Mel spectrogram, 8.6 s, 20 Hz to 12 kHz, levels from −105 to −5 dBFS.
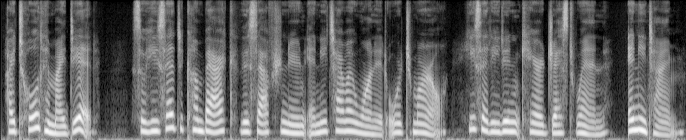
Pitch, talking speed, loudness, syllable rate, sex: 220 Hz, 180 wpm, -17 LUFS, 4.5 syllables/s, female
